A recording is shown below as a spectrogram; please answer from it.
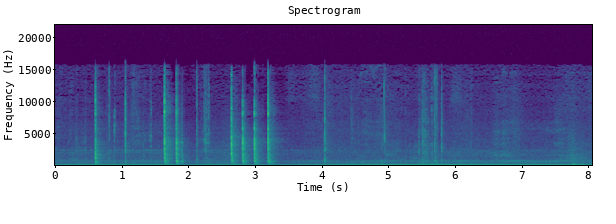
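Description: A spatula scraping and tapping a plastic measuring pitcher as thick mayonnaise is emptied into a blender jar: a run of sharp taps in the first few seconds. A knock near the end as the blender is handled, over a steady low hum.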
